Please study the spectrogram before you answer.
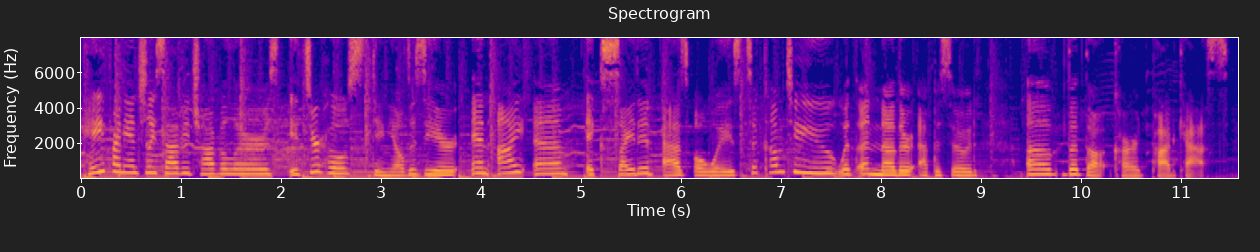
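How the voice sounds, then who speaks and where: A woman's voice: sits high, animated, a little slow, music in the background. Upbeat woman hosting a podcast. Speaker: podcast host. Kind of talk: podcast interview. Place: bar.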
